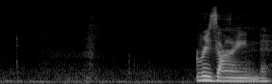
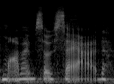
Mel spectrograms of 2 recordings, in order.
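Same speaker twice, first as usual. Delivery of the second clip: imitating tearful daughter; 7 semitones higher, 7 dB quieter than usual. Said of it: "She just starts to cry".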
